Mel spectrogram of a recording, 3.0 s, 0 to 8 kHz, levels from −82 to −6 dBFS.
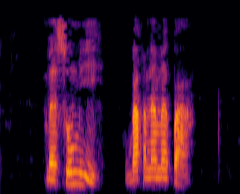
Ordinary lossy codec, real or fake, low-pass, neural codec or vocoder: MP3, 24 kbps; real; 7.2 kHz; none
